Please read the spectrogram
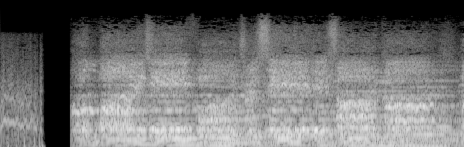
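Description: Intro theme music with a choir singing, starting about a second in after a brief fade and a moment of silence.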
